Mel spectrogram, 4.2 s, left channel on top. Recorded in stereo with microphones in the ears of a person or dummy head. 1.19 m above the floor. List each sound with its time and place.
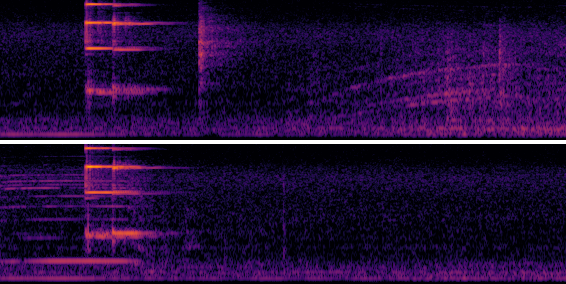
0.6 s a bicycle bell: 30° right (ahead or behind), 2.5 m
